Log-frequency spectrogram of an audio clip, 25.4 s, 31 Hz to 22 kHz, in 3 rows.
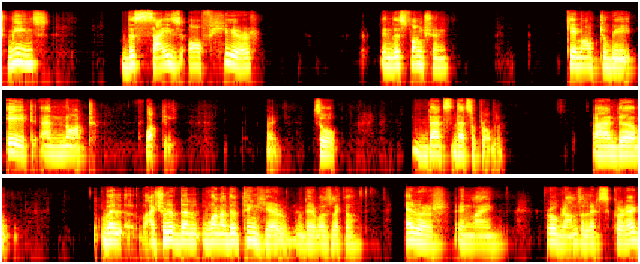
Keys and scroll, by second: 20.9 ctrl+l, 21.2 m, 21.7 BackSpace, 21.8 BackSpace, 22.6 Page_Up, 22.8 Page_Up, 23.7 Page_Up, 24.2 Return, 24.7 Page_Down, 24.8 Page_Down, 25.1 Page_Up, 25.3 Page_Up.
